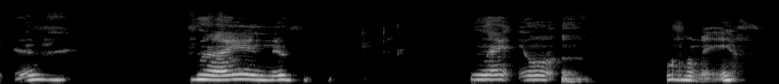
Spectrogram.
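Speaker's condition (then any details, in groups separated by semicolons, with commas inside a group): Friedreich's ataxia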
